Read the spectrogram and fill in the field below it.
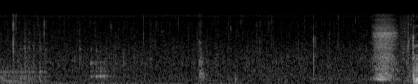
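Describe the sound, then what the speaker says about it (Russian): Light rain falls outdoors on a riverside camp, a soft, steady patter with scattered nearby drips and a brief louder rustle near the end, faint and with no voices. "Пошел дождь."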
